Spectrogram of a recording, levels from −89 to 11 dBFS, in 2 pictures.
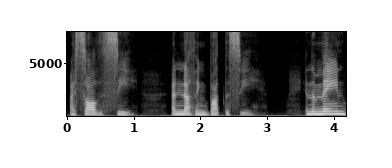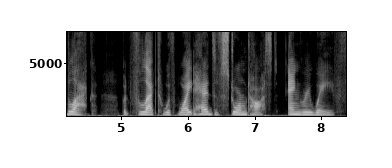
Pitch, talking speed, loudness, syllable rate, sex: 195 Hz, 165 wpm, -18 LUFS, 4.5 syllables/s, female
